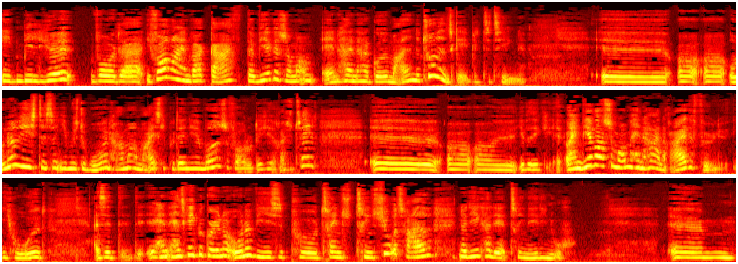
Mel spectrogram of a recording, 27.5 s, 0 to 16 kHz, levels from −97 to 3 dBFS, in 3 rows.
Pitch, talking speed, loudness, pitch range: 235 Hz, 185 wpm, -23 LUFS, 215-270 Hz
